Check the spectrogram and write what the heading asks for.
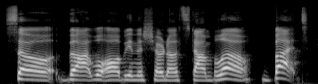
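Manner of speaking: ordinary delivery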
